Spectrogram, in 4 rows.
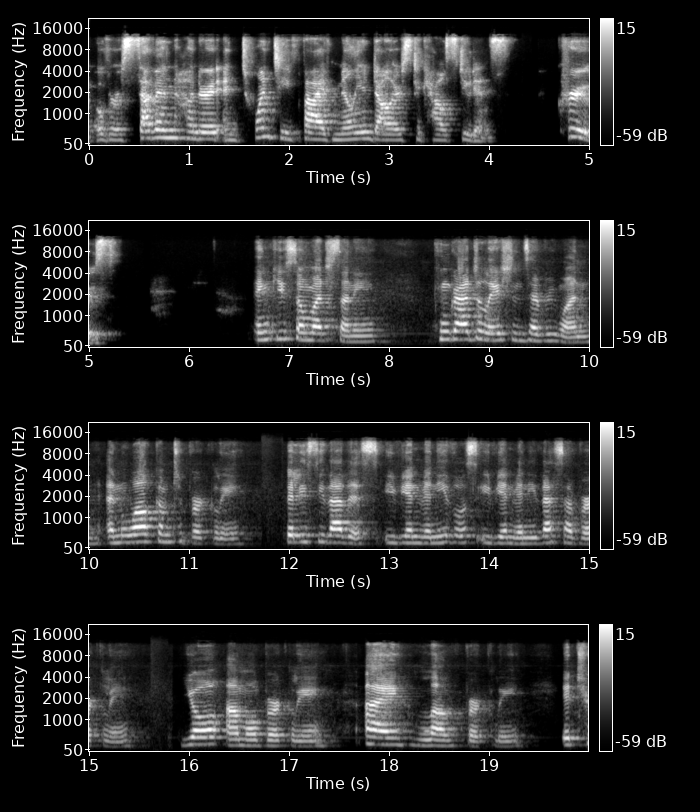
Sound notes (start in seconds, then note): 12.2 speaking in foreign language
